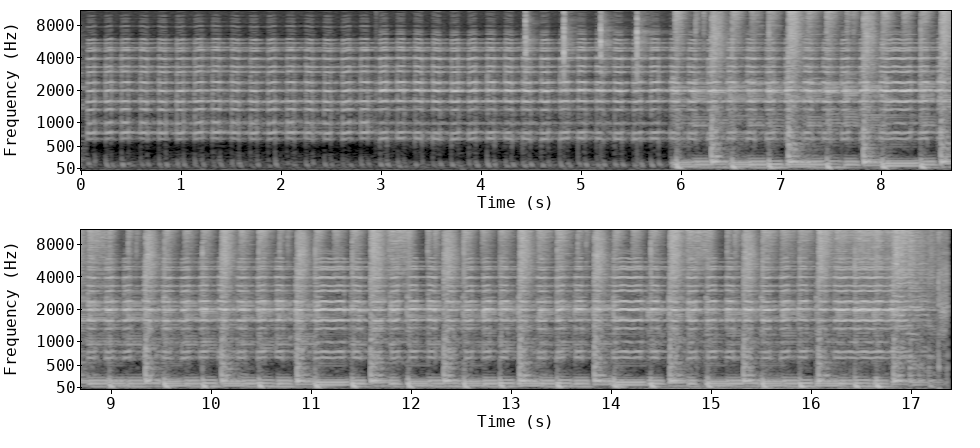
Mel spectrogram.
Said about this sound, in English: As you're listening to the following music selections, adjust the volume, bass, and treble controls to suit your tastes.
